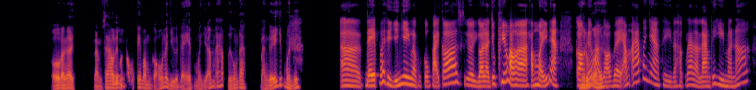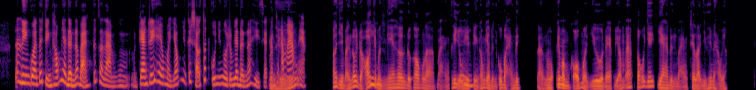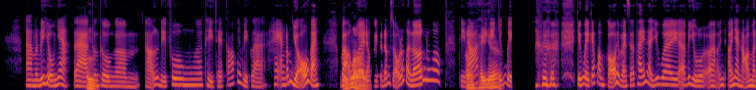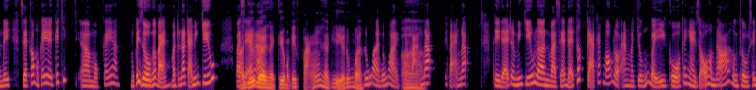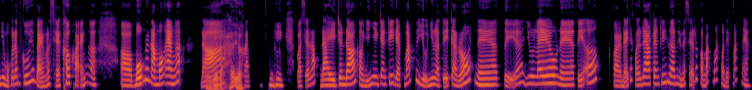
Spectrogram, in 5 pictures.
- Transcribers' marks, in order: other background noise; laugh; tapping; laugh; laughing while speaking: "có"; laugh
- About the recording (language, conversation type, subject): Vietnamese, podcast, Làm sao để bày một mâm cỗ vừa đẹp mắt vừa ấm cúng, bạn có gợi ý gì không?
